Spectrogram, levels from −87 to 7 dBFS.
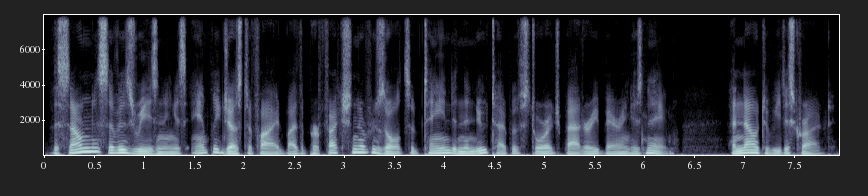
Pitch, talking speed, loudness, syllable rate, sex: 120 Hz, 220 wpm, -17 LUFS, 6.6 syllables/s, male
